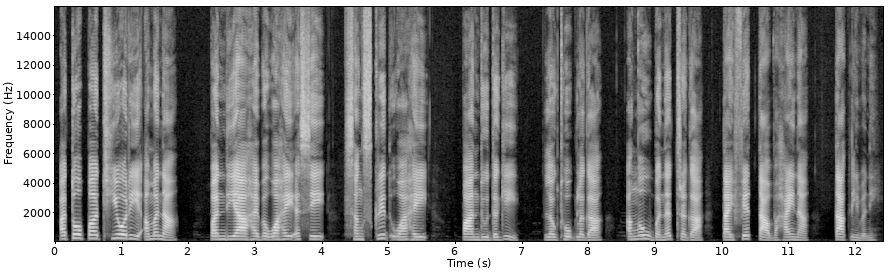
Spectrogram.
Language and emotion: Manipuri, neutral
